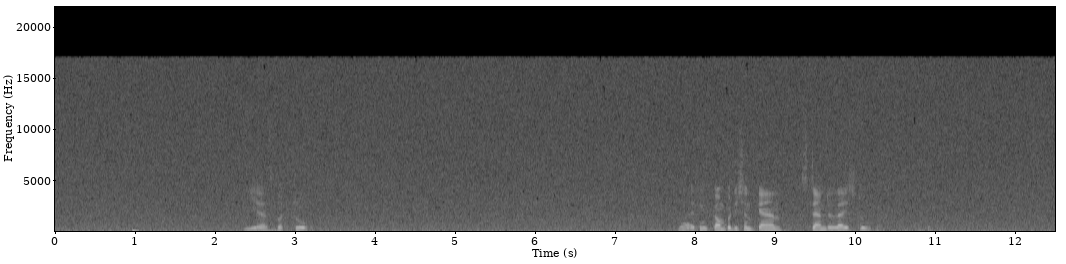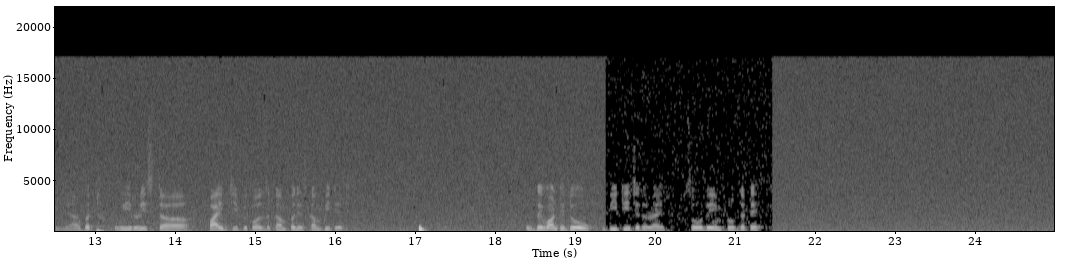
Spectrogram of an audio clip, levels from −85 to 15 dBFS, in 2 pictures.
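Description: From 19.38 to 21.48 s, right after "they wanted to", overdone noise removal sets in: bands near the noise estimate are cut hard, so the room noise, about 11 dB below the speech, drops and breaks up into twinkling specks. A spectrogram shows scattered isolated specks between speech and ragged, gappy harmonics.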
